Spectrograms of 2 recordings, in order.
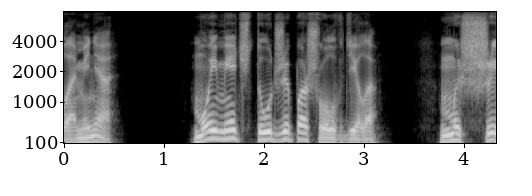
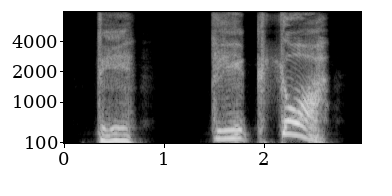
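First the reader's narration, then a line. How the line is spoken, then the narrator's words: Squeezed out, breathless. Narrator (Russian): Выдавил, едва переводя дыхание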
